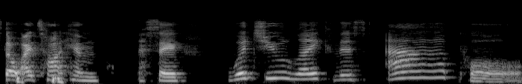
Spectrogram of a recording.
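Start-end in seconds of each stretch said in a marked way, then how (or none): 2.3-5.2 sing-song tune swooping up and down on apple. Showing how the speaker taught a student to ask a question, with rising and falling intonation. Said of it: "it goes up and down".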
